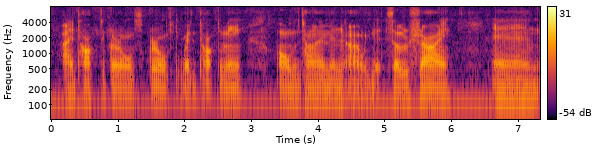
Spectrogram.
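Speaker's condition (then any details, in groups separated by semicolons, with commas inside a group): Cerebral palsy; scoliosis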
